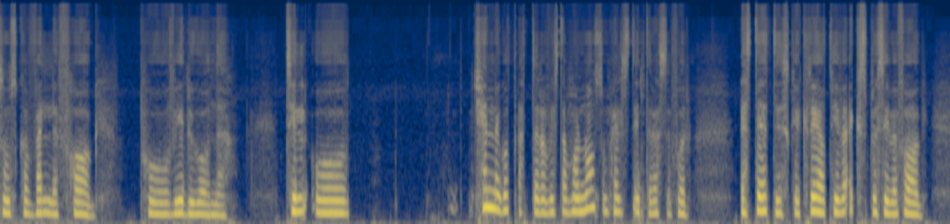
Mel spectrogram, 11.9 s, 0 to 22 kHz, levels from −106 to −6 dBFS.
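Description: Across the whole recording the speech sounds grainy and rough, with a noisy fizz riding on voiced sounds instead of the watery swirl MP3 leaves. The likely cause is Opus compression in its music mode, which fits a bitrate near 16 kbps; bandwidth stays wide, reaching about 20.3 kHz.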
